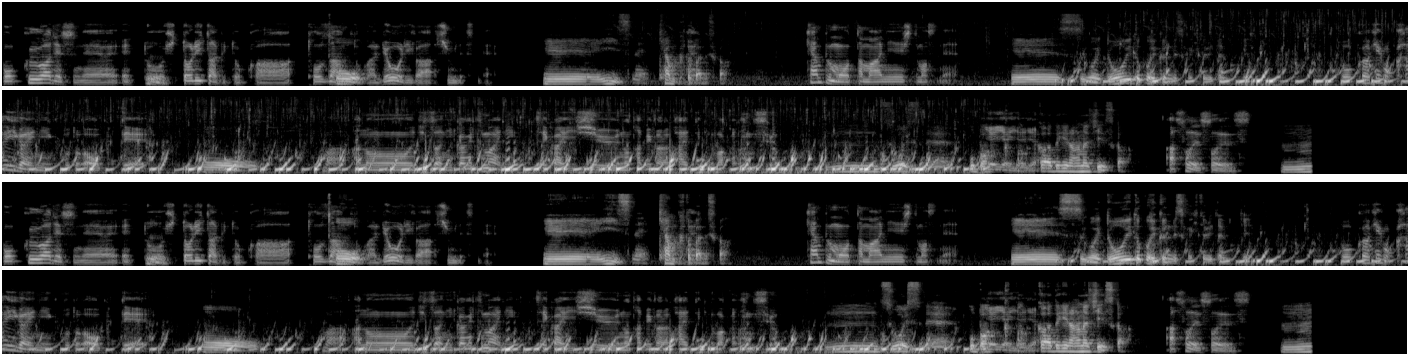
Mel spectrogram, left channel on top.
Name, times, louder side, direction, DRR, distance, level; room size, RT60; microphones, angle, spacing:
voice 1, 0.0-4.9 6.8-7.0 8.0-9.6 13.4-15.6 17.3-21.9 23.9-24.5 25.7-26.5, left 1 dB, 5° left, 2.6 m, -31 dB
voice 2, 3.3-3.7 5.4-7.3 10.1-12.5 16.1-16.7 22.3-25.3 26.8-27.2, right 2 dB, 80° right, 1.8 m, -25 dB
sound 1, 10.5-23.9, left 4 dB, 65° left, 0.4 m, -22 dB
head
